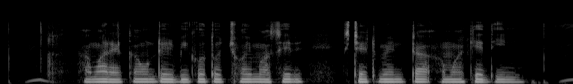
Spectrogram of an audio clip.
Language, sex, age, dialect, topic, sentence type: Bengali, male, 18-24, Jharkhandi, banking, question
